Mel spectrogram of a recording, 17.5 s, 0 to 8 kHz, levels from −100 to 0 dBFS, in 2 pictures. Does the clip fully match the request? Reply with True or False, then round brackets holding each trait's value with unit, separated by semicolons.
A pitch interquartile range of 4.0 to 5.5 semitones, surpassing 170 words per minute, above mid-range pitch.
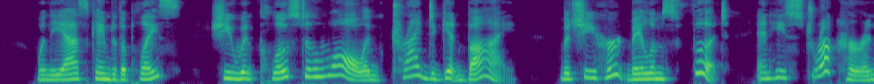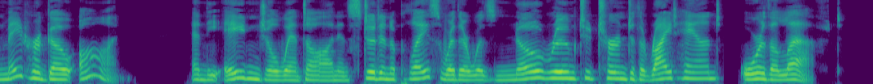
True (4.5 semitones; 200 wpm; 200 Hz)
